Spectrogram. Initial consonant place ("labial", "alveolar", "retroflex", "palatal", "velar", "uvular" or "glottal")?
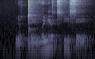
retroflex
